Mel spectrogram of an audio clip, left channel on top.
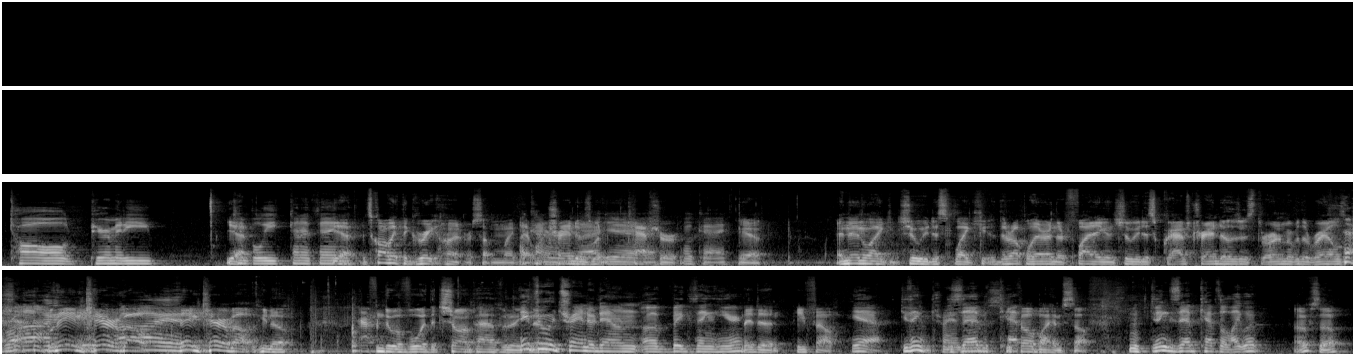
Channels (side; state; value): left; silent; digital silence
